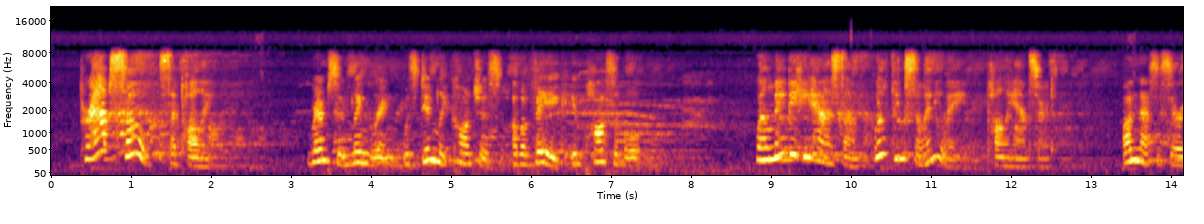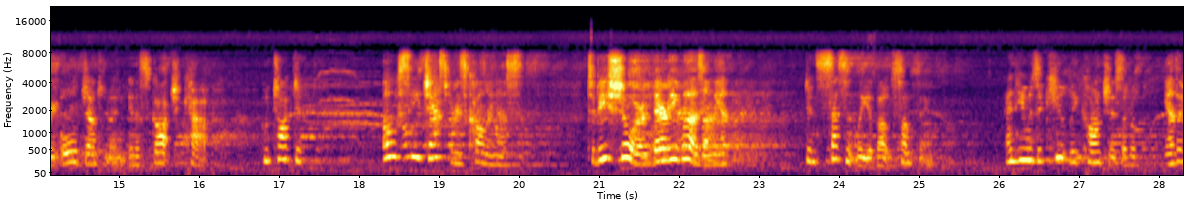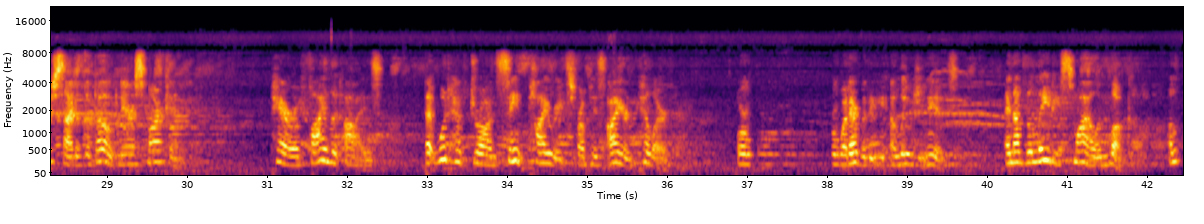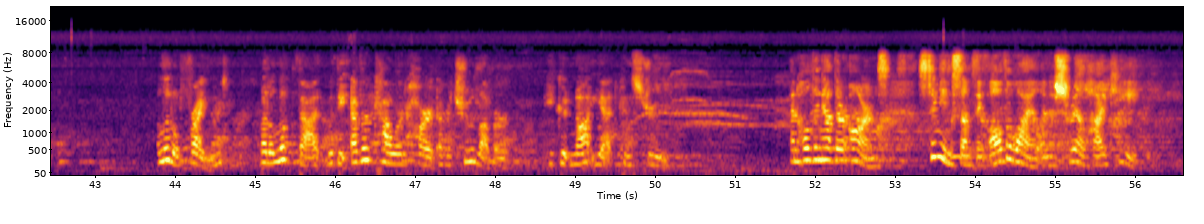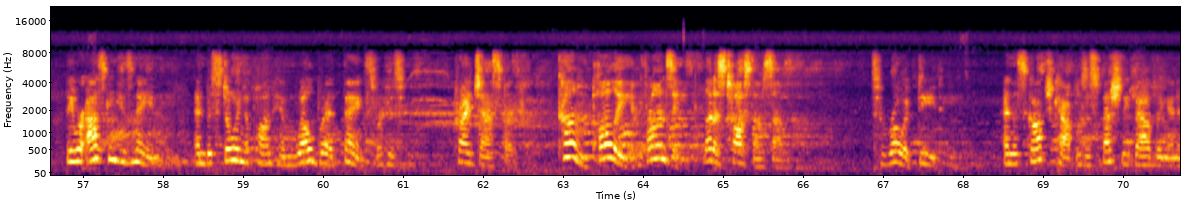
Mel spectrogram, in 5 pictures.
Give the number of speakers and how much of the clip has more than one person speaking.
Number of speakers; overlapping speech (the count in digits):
2, no overlap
